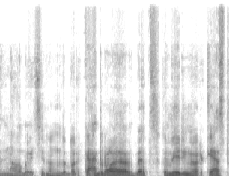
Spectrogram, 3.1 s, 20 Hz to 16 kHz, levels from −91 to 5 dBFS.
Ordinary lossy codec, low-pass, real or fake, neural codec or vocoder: Opus, 24 kbps; 14.4 kHz; fake; codec, 44.1 kHz, 3.4 kbps, Pupu-Codec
